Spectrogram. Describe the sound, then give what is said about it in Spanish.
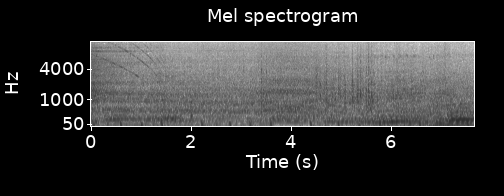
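A woman's car arriving in a tiny rural village: its engine rumbles and idles steadily the whole time with a faint knocking texture, the level holding even before swelling slightly at the end. “viene a buscarla en su coche”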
